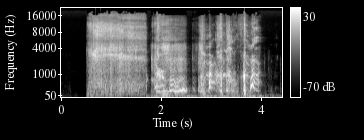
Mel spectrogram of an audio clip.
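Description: A voice imitates a long, harsh, painful snort, then a run of choking coughs ending in a sharp sneeze, as of someone coughing and sneezing soup out, all loud with no other sound around them.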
